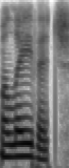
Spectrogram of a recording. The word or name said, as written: Kasimir Malevich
